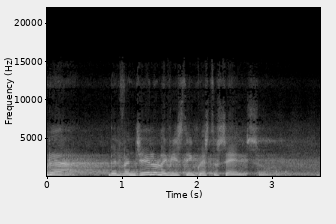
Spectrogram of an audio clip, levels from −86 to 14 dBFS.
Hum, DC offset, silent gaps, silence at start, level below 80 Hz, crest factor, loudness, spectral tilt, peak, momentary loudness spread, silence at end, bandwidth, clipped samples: none; under 0.1%; none; 0 s; -58 dBFS; 14 dB; -19 LUFS; -5.5 dB/octave; -4 dBFS; 13 LU; 0 s; 13.5 kHz; under 0.1%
